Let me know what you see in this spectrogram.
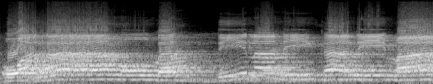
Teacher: walaupun ditulis harokatnya lurus tapi tetap dibaca panjang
